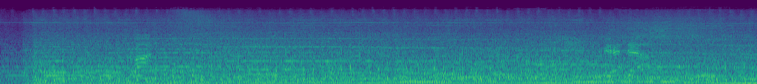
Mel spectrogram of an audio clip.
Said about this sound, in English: ushering down a shiny deep blue helicopter.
